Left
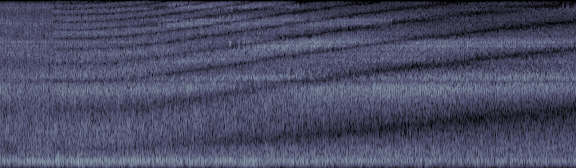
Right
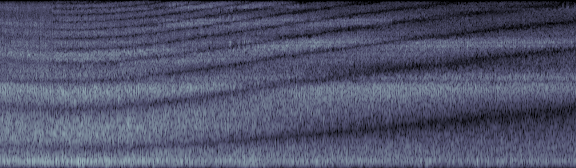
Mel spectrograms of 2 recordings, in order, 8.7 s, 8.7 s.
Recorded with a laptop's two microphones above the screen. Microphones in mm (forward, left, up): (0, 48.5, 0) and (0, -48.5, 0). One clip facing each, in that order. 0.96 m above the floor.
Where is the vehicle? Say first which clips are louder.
Right 9 dB; 65° right (ahead or behind); by 8.7 s 20° right (ahead or behind).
